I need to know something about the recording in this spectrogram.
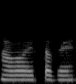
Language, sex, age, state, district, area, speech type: Santali, female, 45-60, Odisha, Mayurbhanj, rural, conversation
